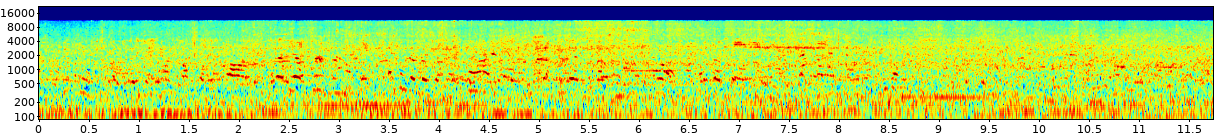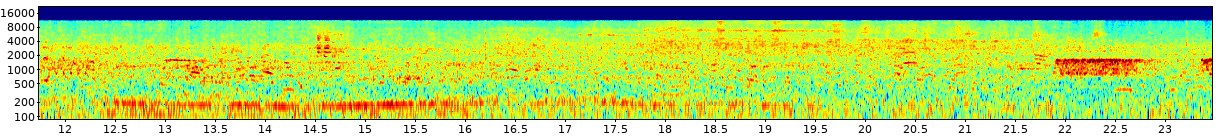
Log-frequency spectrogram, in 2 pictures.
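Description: Busy road traffic passing steadily close by, a constant noise of engines and tyres with a low engine hum that rises and falls, mixed with indistinct voices of people talking.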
